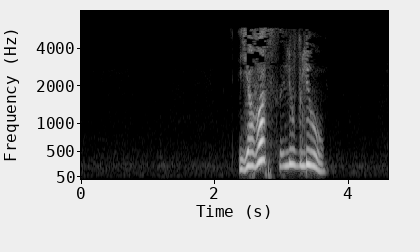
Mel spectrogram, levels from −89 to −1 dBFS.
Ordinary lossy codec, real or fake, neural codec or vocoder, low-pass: MP3, 24 kbps; real; none; 7.2 kHz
